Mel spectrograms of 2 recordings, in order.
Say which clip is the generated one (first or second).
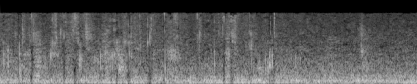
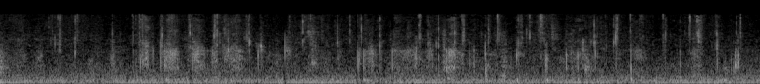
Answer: second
